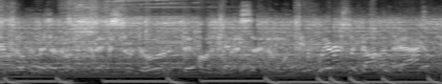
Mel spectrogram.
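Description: Film trailer soundtrack: dramatic music with a deep bass note that pulses on and off under a dense layer of sound effects.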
